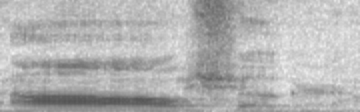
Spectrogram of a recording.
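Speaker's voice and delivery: imitating a counselor's syrupy comfort; mock soothing. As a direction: coo it slowly as if rocking someone. Counselor mock-comforts him on the phone.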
